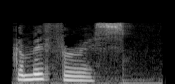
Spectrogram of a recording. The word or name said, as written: gummiferous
